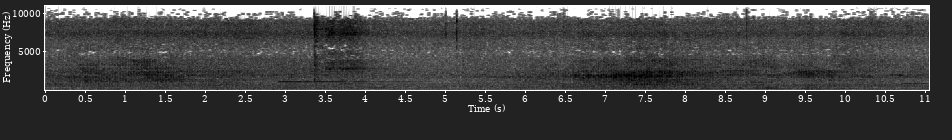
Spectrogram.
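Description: Diesel-hauled passenger train pulling away from the station into the distance: a steady, distant rumble that swells slightly about seven seconds in.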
